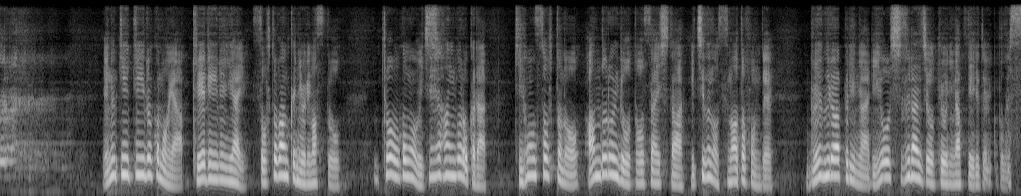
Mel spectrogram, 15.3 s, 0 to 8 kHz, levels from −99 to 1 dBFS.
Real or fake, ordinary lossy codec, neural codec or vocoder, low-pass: fake; none; codec, 24 kHz, 1 kbps, SNAC; 7.2 kHz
